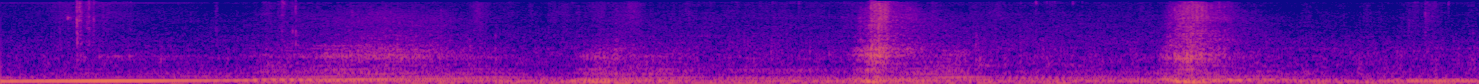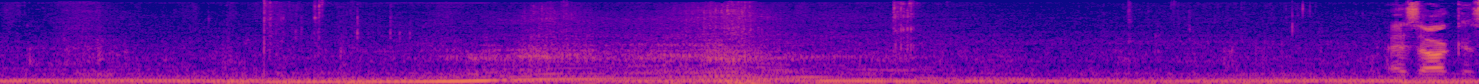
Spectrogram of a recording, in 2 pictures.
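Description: Dodge Challenger R/T in track mode accelerating down a street, engine rumbling and rising in pitch through several gear pulls, recorded from inside the car with someone talking over it.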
